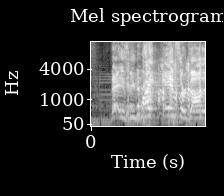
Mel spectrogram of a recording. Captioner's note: laughs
